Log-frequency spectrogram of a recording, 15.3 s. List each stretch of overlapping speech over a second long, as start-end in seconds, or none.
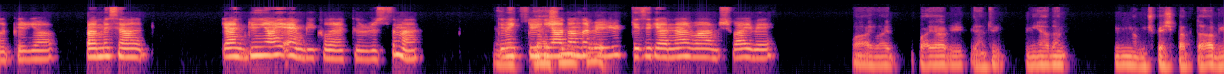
6.2-7.6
